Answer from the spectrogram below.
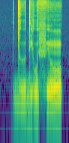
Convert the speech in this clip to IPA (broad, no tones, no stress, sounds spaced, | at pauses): d ɯ d j u fʲ õ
